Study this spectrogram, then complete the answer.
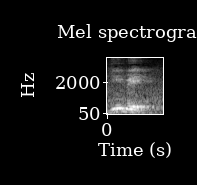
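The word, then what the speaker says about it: debye: It is pronounced as debate.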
